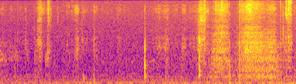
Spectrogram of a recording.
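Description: Paper for a handmade book-page journal folded by hand at close range, quiet rustling and creasing with a few sharp taps, louder scraping toward the end.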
